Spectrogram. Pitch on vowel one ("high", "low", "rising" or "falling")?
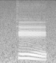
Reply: falling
